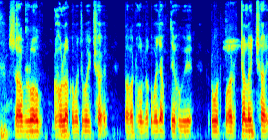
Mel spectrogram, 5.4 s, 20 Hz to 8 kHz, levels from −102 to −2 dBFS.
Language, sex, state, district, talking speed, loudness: Maithili, male, Bihar, Samastipur, 145 wpm, -18 LUFS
